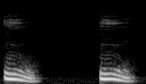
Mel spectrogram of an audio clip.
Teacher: उ बोल के महसूस करिए। जबान पीछे को जा रही है। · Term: पश्च स्वर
